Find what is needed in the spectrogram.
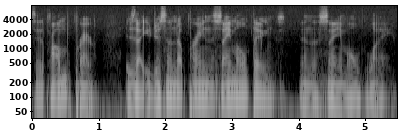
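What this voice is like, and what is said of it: Imitated Southern accent. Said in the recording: “he had a Southern accent, so I'm going to try to capture it”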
